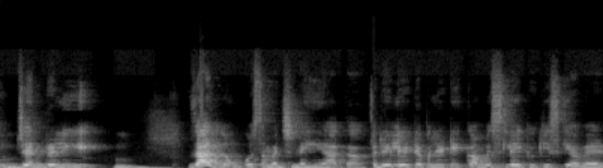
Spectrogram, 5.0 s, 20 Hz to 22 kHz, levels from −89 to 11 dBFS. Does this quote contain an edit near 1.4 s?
no; 1 cut; at 3.0 s

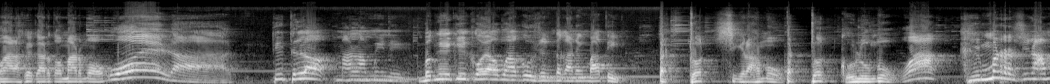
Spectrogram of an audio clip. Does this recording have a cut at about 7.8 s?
yes; 2 cuts; at 4.1 s, 7.8 s

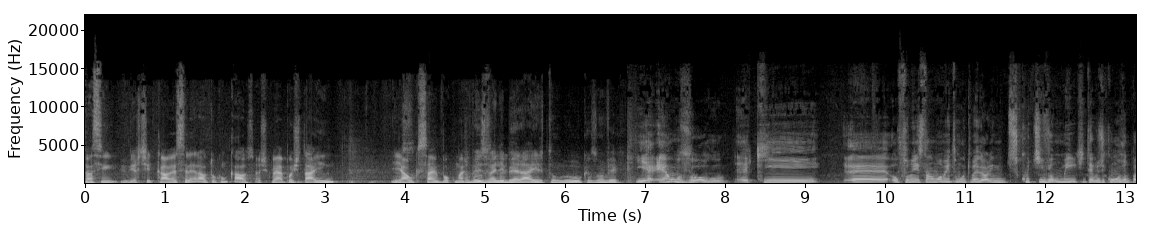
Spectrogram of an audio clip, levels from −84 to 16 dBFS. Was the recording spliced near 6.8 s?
yes; 1 cut; at 6.8 s

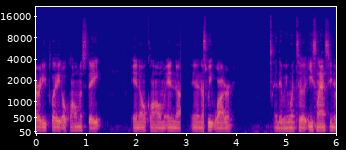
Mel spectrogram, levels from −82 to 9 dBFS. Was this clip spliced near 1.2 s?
no; 1 cut; at 3.3 s

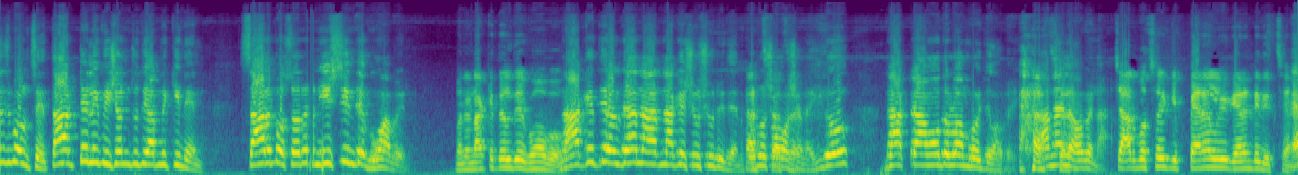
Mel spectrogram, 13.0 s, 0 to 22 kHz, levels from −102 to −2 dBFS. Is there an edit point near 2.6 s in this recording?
no; 0 cuts

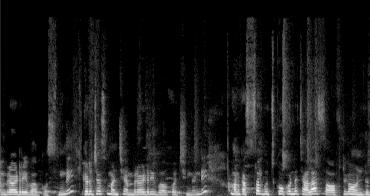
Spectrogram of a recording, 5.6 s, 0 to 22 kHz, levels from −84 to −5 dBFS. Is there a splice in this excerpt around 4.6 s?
no; 2 cuts; at 1.2 s, 3.4 s

